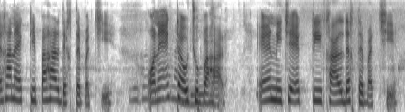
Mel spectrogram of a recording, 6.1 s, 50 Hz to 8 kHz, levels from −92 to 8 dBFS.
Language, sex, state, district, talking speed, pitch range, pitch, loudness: Bengali, female, Assam, Hailakandi, 140 wpm, 250-290 Hz, 270 Hz, -16 LUFS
